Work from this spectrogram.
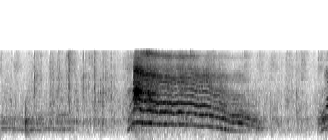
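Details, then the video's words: Persian (Shirazi) or Himalayan cats, a male and female pair indoors during mating, one long loud yowl rising abruptly then sliding slowly downward for about two seconds, richly harmonic, with faint room noise and soft tapping before and after. "شيرازي همالاي تزاوج قطط انثى ذكر"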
